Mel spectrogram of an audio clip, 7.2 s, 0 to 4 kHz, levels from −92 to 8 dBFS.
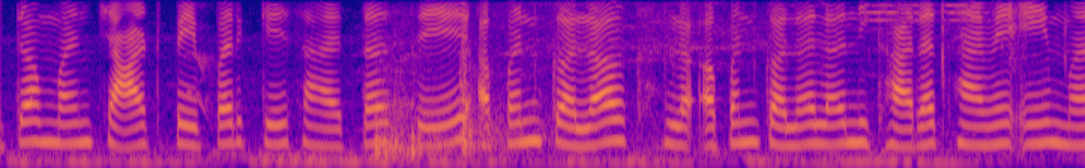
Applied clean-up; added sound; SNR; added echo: none; Door / Car; 20 dB; none.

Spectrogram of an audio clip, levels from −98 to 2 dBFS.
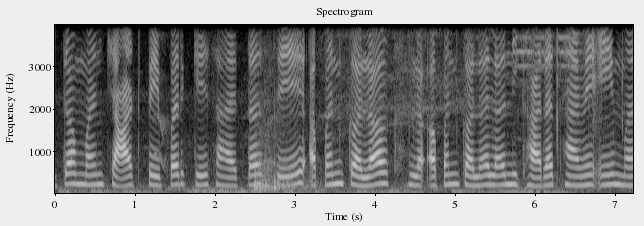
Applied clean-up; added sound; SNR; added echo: none; none; none; none.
